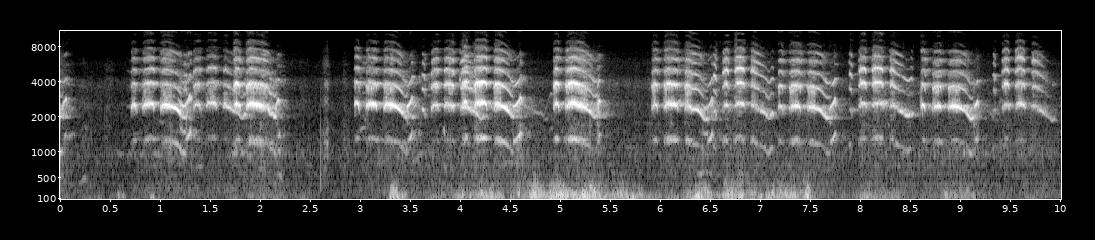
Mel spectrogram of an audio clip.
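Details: Red-wattled lapwing calling in loud, sharp, ringing phrases of three or four clipped notes, given in bursts with short pauses between them. Faint low rumbling lies underneath.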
